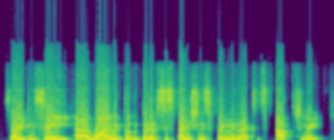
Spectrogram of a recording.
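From his workshop bench, a man livestreams clock repairs, chatting through the work with dry jokes and many hesitations. His medium-pitched voice is steady and brisk, though the recording quality is low.

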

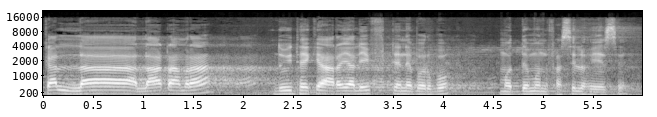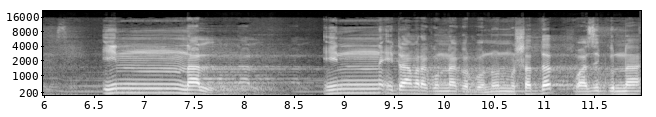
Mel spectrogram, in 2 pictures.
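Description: A man teaching correct Quran recitation, alternating slow melodic chanting with brisk spoken pointers on pronunciation. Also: on the high side, fairly even intonation. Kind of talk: tajweed lesson with chanted recitation. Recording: echoey reverb with faint music.

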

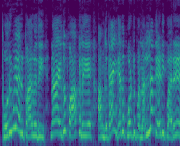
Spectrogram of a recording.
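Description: A calm middle-aged husband voiced by a woman soothes his worried wife in a cartoon. He talks quickly, in a slightly high voice. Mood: soothing. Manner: soothing, patient.

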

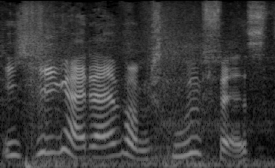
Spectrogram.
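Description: A woman giving casual commentary as she plays a video game. Her voice is fairly high, with faint game music behind her. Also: animated, normal speed. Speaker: game streamer. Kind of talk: casual let's play commentary.

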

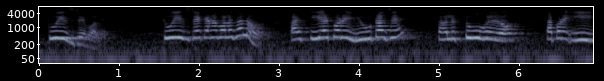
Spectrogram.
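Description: A young woman, teaching pronunciation in a live online class, mixing Bengali with English and slowly drilling each word. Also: very high-pitched.

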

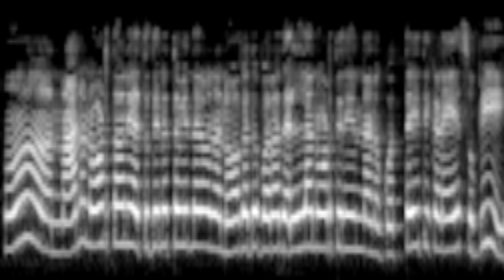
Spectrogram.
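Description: Picture a bossy village mother with a piercingly high voice and a North Karnataka Kannada accent, as a young woman acts her out in a comedy skit. She fusses over babies, teasing and scolding them in a sing-song coax. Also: fairly even intonation, quick pace, sharp tone, dull audio. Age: young adult.

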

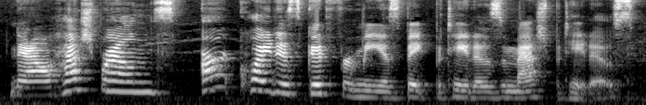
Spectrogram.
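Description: A woman's voice: medium pitch, big pitch swings, normal speed, sharp tone. A woman giving a playful children's object lesson in church, teasing and asking her young audience questions. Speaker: children's sermon leader. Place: church sanctuary.

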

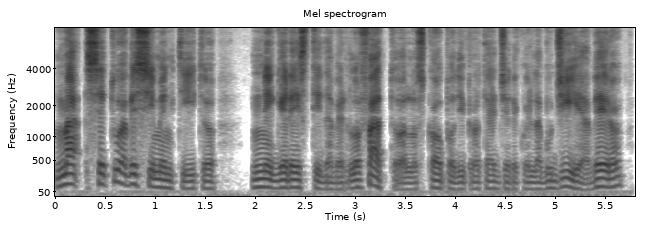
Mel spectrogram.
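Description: A man playing a world-weary detective in a storybook reading, low-voiced and dry in tone, pressing with pointed questions. Close, dry sound. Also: animated, normal speed, no echo. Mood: probing. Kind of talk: audiobook character reading.

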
